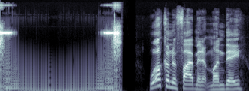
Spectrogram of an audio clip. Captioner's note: electronic chiming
